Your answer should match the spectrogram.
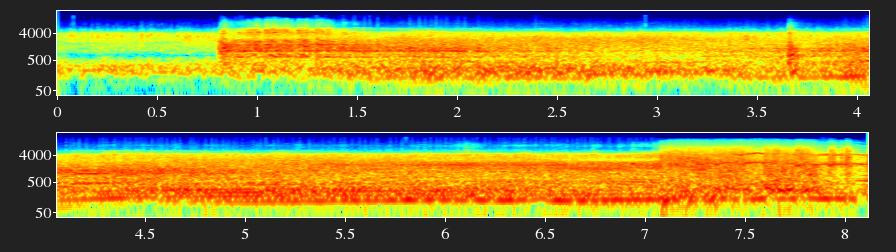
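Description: Heavy rain pouring down with a car engine starting about a second in and running as the car drives off through the downpour; a single short knock comes partway through.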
